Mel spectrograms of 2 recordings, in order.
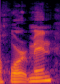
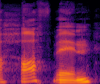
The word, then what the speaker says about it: Hortman: But when I hear a left side talking about Melissa Hortman, but they call her Melissa Hoffman, it's like if you can't even pronounce her name correctly, you have no business talking about her to try to honor her name.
